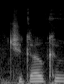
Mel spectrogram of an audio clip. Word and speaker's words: Chugoku: have some fun on chugoku river chugoku chugoku river Shug chugoku is how you say it I don't know okay so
